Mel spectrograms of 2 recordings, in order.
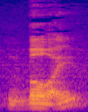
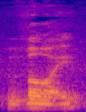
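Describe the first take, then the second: First: The word begins with a B sound. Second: The word begins with a V sound. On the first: The speaker calls it right. "the V in Spanish is pronounced like a B" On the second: The speaker calls it wrong. "So it's not voy"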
